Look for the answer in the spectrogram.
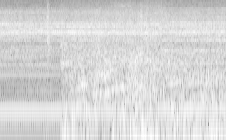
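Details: Mack truck diesel after its starting problem: starter motor reinstalled and checked good. A steady hum gives way to the engine catching and settling into a strong, even rumble with no misses or grinding.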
